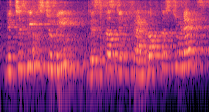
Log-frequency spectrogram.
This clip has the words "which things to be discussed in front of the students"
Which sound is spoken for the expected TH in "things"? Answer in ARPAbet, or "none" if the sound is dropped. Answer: S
